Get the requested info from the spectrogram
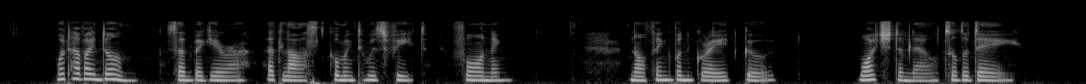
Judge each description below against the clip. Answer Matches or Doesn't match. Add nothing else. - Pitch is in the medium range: Doesn't match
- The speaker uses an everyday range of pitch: Doesn't match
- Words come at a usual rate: Doesn't match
